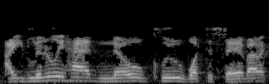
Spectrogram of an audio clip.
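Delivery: ordinary delivery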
